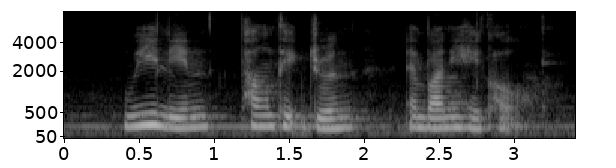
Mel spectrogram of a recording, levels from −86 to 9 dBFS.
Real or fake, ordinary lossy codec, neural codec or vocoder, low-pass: real; none; none; none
